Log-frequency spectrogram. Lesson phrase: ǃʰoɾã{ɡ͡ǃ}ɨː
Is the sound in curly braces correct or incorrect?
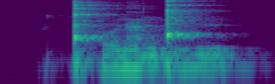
correct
